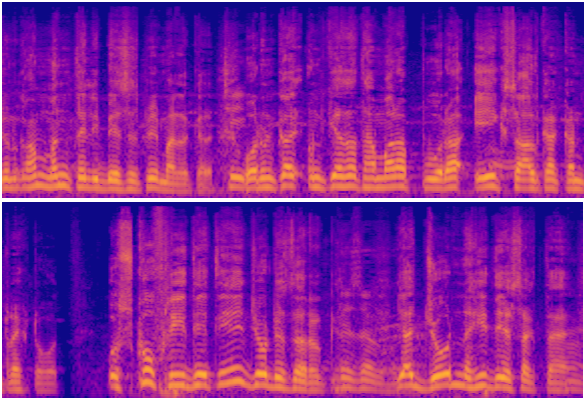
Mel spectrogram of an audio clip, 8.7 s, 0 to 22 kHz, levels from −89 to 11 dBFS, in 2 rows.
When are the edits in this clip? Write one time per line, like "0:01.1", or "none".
0:05.3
